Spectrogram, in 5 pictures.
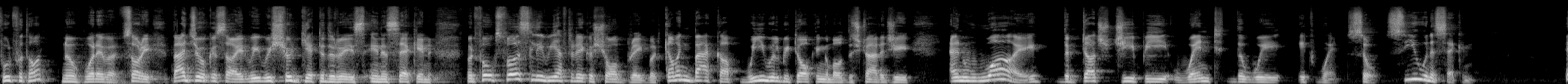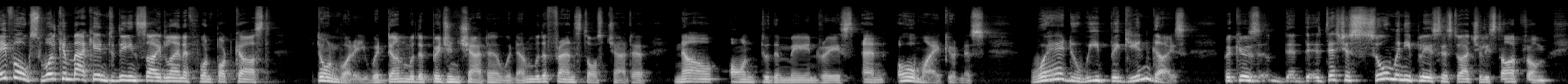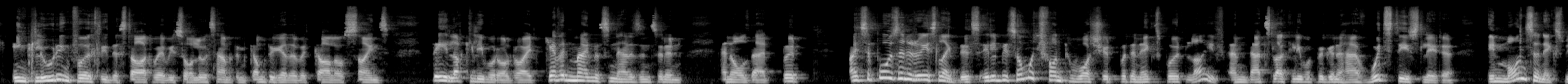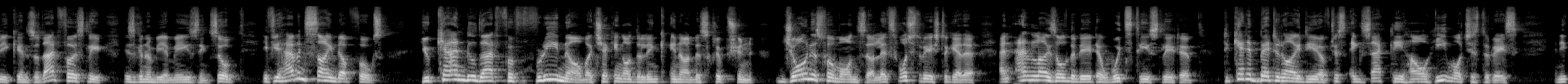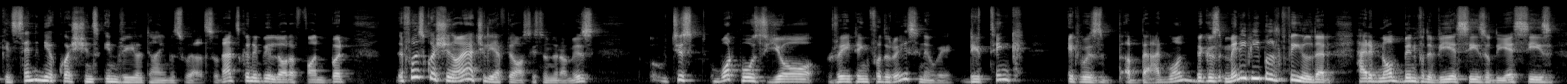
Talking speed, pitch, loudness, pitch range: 225 wpm, 130 Hz, -17 LUFS, 110-170 Hz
